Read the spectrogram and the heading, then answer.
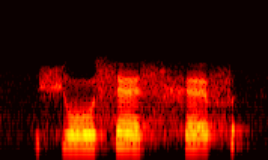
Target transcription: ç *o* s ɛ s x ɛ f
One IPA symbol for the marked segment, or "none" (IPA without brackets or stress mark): o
